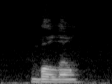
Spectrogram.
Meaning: 1. augmentative of bolo 2. jackpot (accumulating money prize pool)
- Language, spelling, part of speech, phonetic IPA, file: Portuguese, bolão, noun, [boˈlɐ̃ʊ̯̃], LL-Q5146 (por)-bolão.wav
